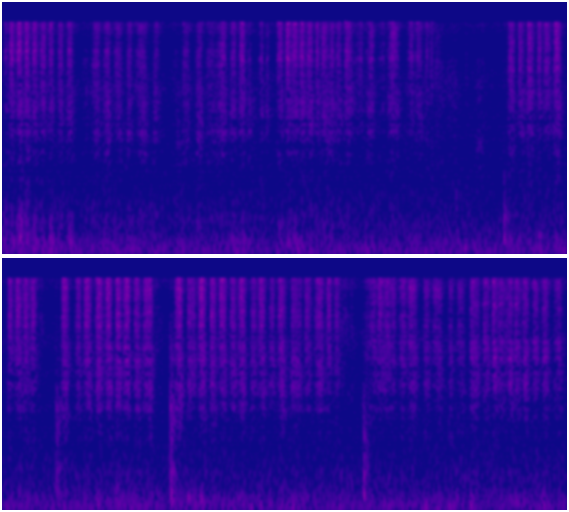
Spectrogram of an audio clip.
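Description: A green wooden colored pencil is rubbed back and forth across a flat, thin paper coloring page, shading in leaves. Quiet, bright, scratchy rasping strokes repeat at a quick, uneven pace, about three to four per second, with a few sharper scrapes standing out.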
